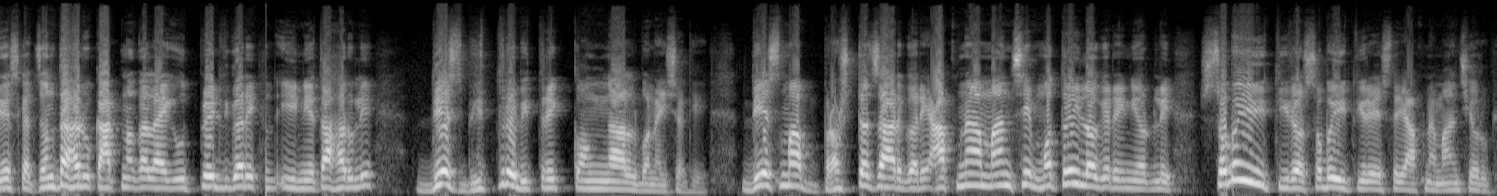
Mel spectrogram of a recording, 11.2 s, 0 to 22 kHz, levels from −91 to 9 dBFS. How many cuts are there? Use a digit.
1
